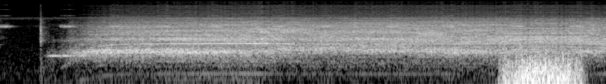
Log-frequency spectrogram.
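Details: Suzuka hair dryer that would not switch on because its power button was stuck, tested opened up and connected directly: smooth, even fan whoosh with a steady motor hum; motor and heater are fine, the fault is the stuck button.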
